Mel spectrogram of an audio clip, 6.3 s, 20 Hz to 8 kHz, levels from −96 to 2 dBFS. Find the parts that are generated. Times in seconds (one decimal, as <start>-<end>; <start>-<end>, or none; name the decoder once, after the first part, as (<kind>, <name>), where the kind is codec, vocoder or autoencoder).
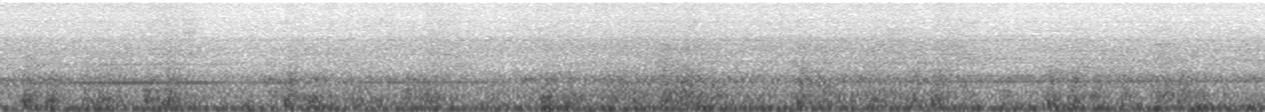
none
